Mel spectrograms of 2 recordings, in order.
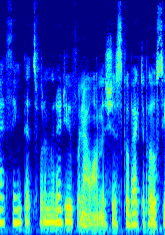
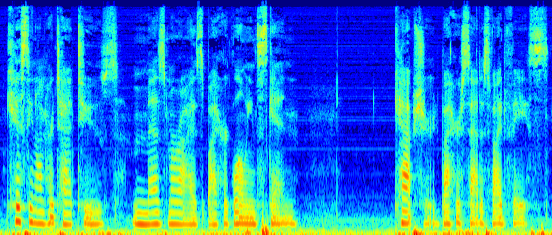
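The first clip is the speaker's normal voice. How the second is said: loud, close breathy poetry reading; poem recital; 11 dB louder than usual. Acted. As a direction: read it like a spoken-word performance.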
